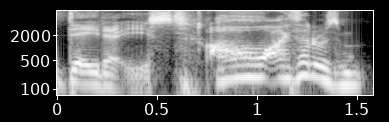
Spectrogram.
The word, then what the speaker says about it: Data East: And by the way, I kept saying Data ninjas. East. It's Data East.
